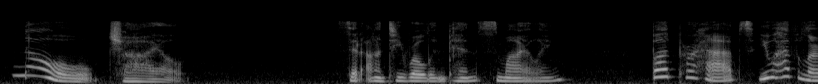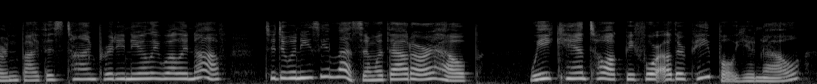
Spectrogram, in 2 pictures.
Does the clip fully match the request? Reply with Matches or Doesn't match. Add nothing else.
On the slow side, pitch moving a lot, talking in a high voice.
Matches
